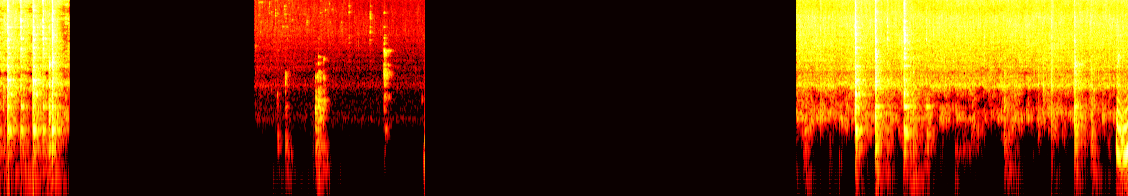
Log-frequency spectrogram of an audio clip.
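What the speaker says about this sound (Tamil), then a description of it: "இந்த அளவுக்கு நல்லா அந்த ஆனியன் நல்லா வதங்கணுங்க" Onions sauté in a pan for mushroom biryani, a brief burst of sizzle at the start, then long near-silence with a few faint knocks, before a sustained close crackle returns with repeated scraping stirs.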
